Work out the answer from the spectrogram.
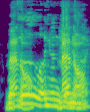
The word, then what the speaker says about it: Manon: Manon. Don't pronounce the N.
